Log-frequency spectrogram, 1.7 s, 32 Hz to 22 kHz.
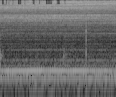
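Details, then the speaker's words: Rebuilt model train S'ta Rosa DC motor (vintage PulMor armature, six magnets, new RC front ball bearing) at 17 V, about 0.4 A: steady even hum, clean constant tone, no grinding; normal smooth running. "listen to it look at it red that front ball bearing has to be making a difference"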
